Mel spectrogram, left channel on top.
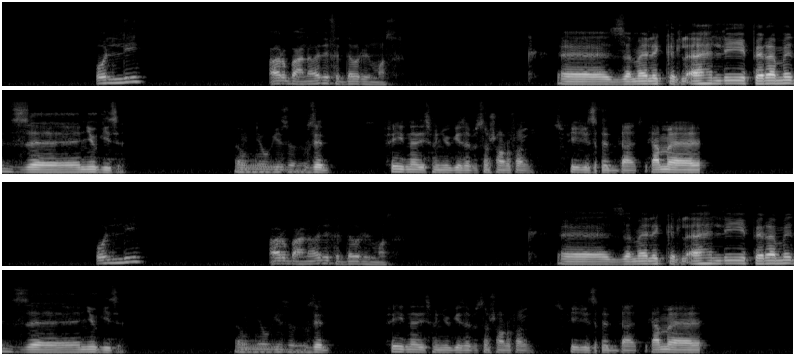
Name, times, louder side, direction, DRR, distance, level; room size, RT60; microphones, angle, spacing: voice 1, 0.9-1.4 2.7-4.0 10.3-11.0, left 3 dB, 55° left, 0.9 m, -32 dB
voice 2, 5.6-9.1 10.2-11.2 11.8-13.2 13.6-14.9, left 4 dB, 30° left, 0.3 m, -25 dB
6.3 x 3.1 x 4.8 m
head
